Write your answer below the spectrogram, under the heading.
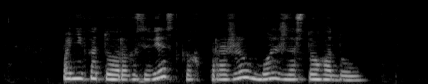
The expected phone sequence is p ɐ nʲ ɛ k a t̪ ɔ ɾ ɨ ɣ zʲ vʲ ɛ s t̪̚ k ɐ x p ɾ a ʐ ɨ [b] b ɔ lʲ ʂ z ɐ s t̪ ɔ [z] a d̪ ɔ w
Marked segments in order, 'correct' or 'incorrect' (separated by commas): incorrect, incorrect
